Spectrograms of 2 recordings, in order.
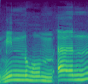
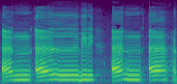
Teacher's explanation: kita kena baca jelas, kita kena baca izhar, kita tak boleh baca dengung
